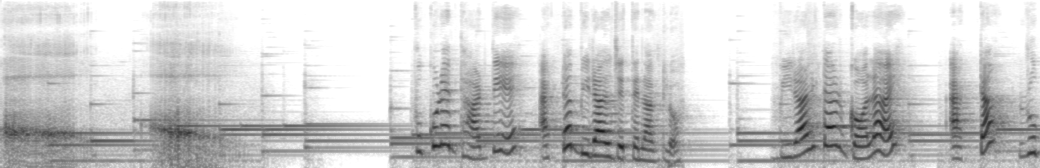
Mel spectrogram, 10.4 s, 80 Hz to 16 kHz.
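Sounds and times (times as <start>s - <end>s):
frog snoring while asleep: 0.0s - 2.4s
speech: 4.3s - 6.9s, 7.8s - 10.3s.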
